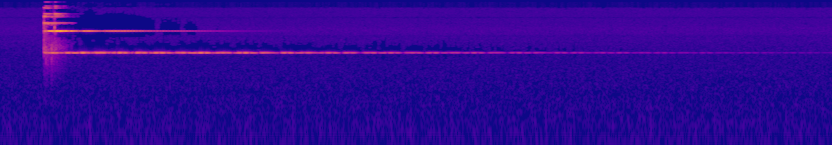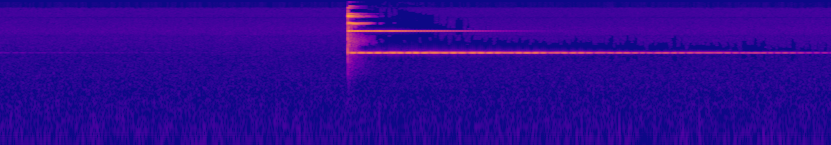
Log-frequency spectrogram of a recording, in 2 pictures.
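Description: Two meditation bell strikes about fourteen seconds apart, each a clear pure ringing tone that sustains and slowly fades toward silence, heard alone in a quiet space.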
